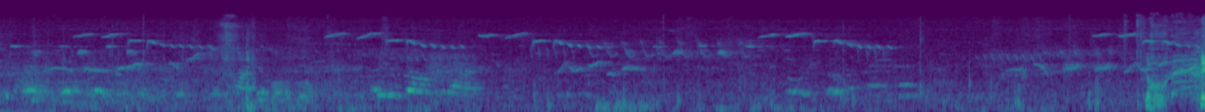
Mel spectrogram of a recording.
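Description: Small birds singing: repeated high chirps and short trilled phrases that fall in pitch, recurring every second or two, over faint distant talk.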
